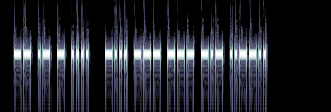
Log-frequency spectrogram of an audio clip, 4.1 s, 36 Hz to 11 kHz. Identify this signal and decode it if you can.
Morse code, heard as a keyed tone, about 40 wpm, 700 Hz. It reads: MATH BOOK?
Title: Sentences from Top 1000 Words - Review Part 6 - 40wpm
